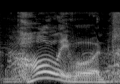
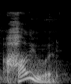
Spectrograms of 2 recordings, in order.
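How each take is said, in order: First: Slow, stretched-out wondering repeat; slowly savouring the strange idea; drawn-out. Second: Sharp, higher incredulous question; mock shock at the answer; a hint of disbelief, voice jumping up; surprised. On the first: Retold or imitated. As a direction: let the word hang, slowly. Father mulls son's answer. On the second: Father stunned at son's answer.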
